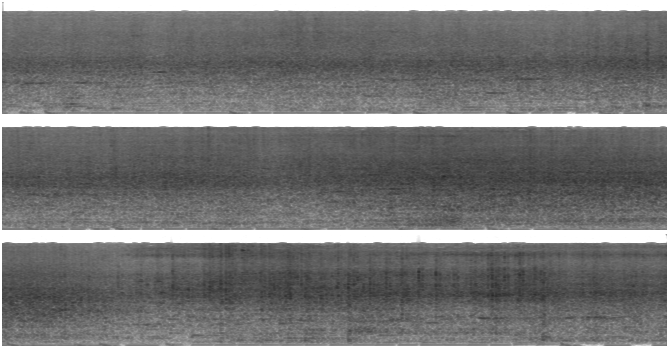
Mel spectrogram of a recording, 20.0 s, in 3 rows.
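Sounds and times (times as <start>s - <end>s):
model trains rolling on metal track: 0.0s - 19.9s.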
